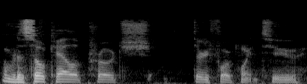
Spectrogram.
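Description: A man with a husky, creaky voice making pilot radio calls over a cockpit-style headset. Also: on the low side, fairly even intonation, normal speed, darkish tone. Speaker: pilot in an online flight simulation.

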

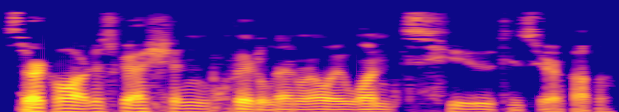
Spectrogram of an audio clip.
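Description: A man flying a simulated plane, reading back clearances in clipped radio phraseology through a cockpit headset, with frequent hesitations. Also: low-pitched, flat delivery, fast talker, no echo. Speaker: pilot flying a flight simulator on an online air traffic network. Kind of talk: radio calls to air traffic control. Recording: muffled lo-fi radio audio.

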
